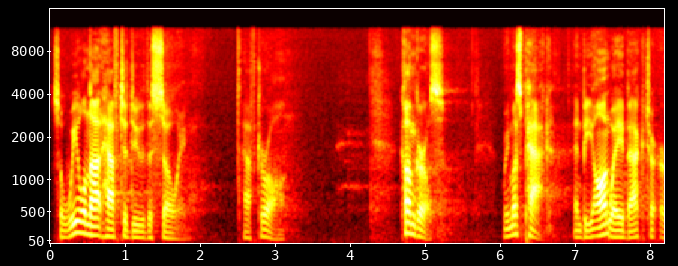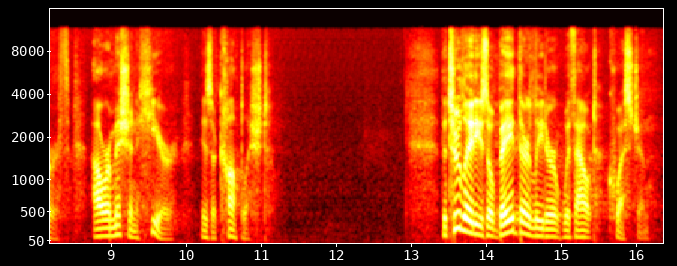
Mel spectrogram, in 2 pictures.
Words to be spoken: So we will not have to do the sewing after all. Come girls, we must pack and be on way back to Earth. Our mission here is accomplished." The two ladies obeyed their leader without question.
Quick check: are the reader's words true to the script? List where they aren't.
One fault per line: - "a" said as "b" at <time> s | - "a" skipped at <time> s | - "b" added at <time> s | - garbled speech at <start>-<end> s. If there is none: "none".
none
